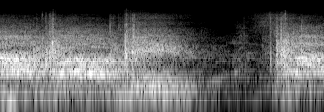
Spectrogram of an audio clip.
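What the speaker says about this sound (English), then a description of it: "Cheers and applause accompanied the reveal of exit polls at post-election rallies of both Sławomir Mentzen and Grzegorz Braun." Crowd at a post-election rally in Poland cheering and shouting as exit polls are revealed, a loud sustained roar that dips briefly and swells again.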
